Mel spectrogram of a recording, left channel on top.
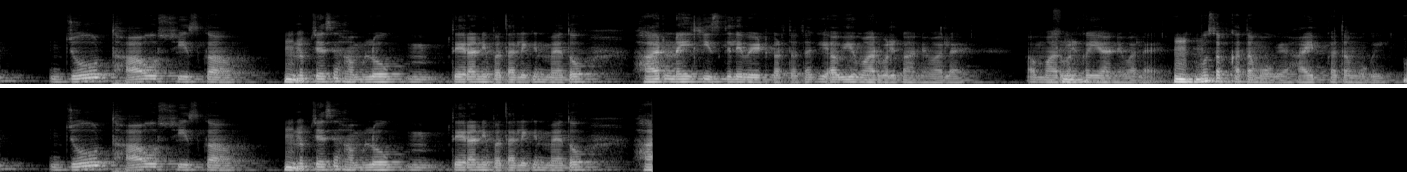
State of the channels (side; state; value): right; drops out; at 6.6 s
